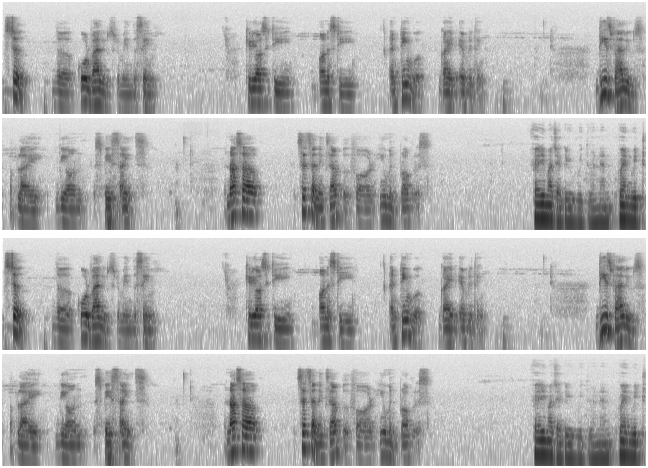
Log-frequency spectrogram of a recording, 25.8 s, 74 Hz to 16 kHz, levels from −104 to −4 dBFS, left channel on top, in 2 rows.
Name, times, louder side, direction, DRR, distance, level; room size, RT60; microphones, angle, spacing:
voice 1, 0.1-0.5 1.0-3.0 4.5-5.8 6.2-7.0 7.7-8.4 8.7-9.6 11.1-12.8 13.1-13.6 14.0-15.8 17.3-18.0 18.8-21.4, right 1 dB, 25° right, 5 dB, 1.7 m, -33 dB
voice 2, 23.5-25.7, left 2 dB, 25° left, 5 dB, 0.9 m, -30 dB
7.0 x 6.7 x 4.5 m, 0.32 s
head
